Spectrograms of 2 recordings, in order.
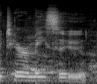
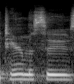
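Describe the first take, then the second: First: Tiramisu with a clear "ee" in the third syllable; tiramisu, "mee" before the "su". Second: Tiramisu with a reduced third syllable, "tair-uh-muh-SOO". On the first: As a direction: say tiramisu as "tair-uh-MEE-soo". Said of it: "some people say tiramisu". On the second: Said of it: "Some people say tiramisu". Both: Shown as a demonstration.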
